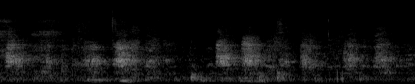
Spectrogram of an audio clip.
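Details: Young Husky mix wrestling in play, breathing in rapid, uneven pants that come in short bursts of airy huffs, several per second, with quiet gaps between.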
